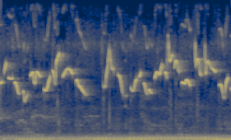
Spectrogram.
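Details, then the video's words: Short run of leaf warbler song meant to draw other birds' voices: high, thin, wavering whistled slurs strung quickly together, with a steady low hum throughout. "Cikrak DAUN Receh Pancing Bunyi Burung Lain‼️Blerengan Gacor"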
